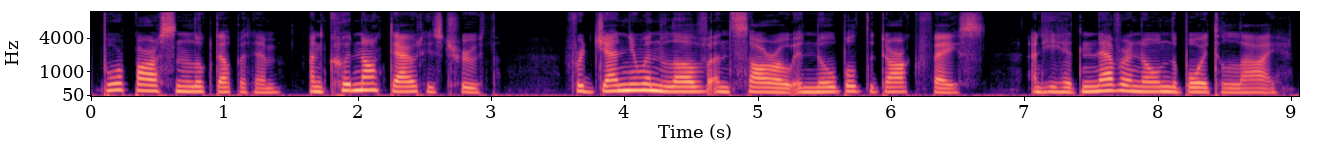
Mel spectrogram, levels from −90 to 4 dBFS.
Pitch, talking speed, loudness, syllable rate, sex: 195 Hz, 205 wpm, -17 LUFS, 5.0 syllables/s, female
